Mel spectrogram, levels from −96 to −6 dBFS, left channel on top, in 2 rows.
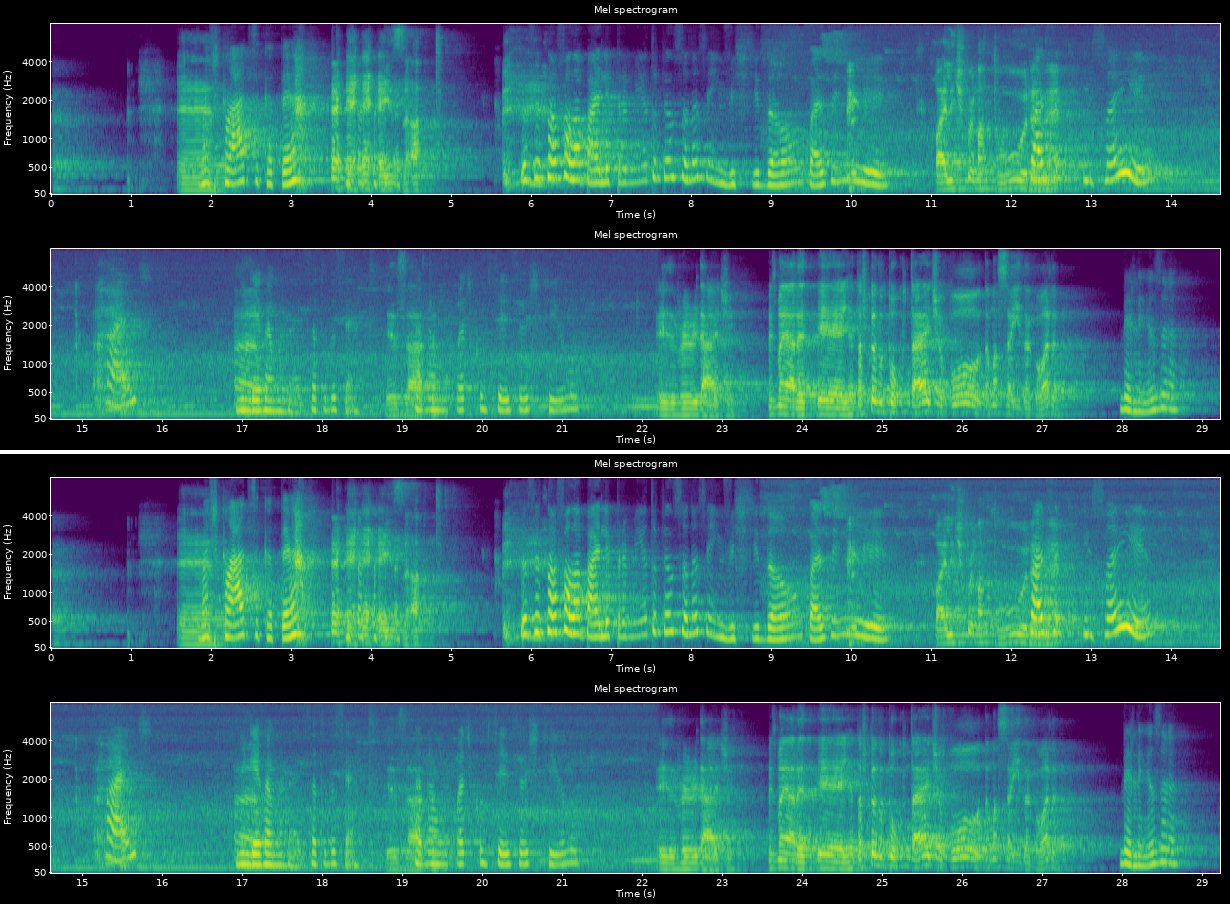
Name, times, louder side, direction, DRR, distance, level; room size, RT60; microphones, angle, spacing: voice 1, 1.3-2.1 3.5-4.6 5.6-6.2 9.9-10.1 11.0-12.6 15.1-15.6 16.8-17.4 18.8-19.4 22.2-23.1 23.6-27.2, left 1 dB, 15° left, 2 dB, 2.3 m, -23 dB
voice 2, 1.8-3.4 4.3-4.4 5.9-10.5 12.2-12.6 12.9-13.8 15.2-15.8 16.9-18.7 19.2-21.2 28.0-28.7, right 2 dB, 25° right, 7 dB, 0.8 m, -20 dB
sound 1, 8.8-22.2, equal, 85° right, 5.5 m, -37 dB
29.5 x 19.5 x 8.8 m, 2.4 s
head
